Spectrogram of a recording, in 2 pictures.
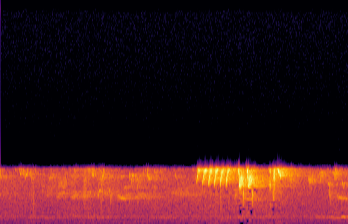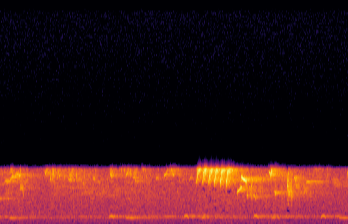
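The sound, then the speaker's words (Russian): A common redstart sings two short, high, trilling phrases several seconds apart, clear, over a soft, steady outdoor background. “Это песня садовой горехвостки.”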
